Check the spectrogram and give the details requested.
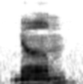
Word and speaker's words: numb: So yeah, so climb, climbing, comb, combing, numb, numbing. It's always pronounced just if it's after an M.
